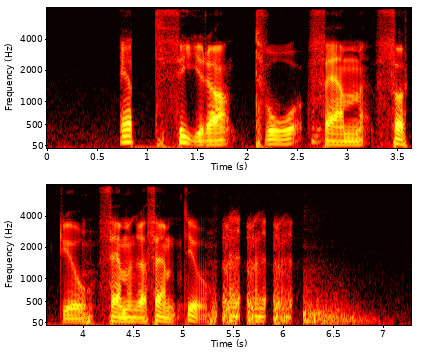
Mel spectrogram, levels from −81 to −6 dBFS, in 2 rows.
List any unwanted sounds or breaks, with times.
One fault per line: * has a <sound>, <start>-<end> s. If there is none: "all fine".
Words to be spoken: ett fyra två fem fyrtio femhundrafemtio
* has a laugh, 5.4-6.1 s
